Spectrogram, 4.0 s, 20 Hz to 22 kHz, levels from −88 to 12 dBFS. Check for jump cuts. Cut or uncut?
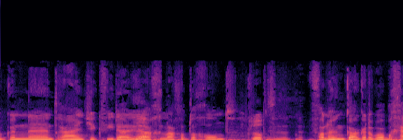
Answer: cut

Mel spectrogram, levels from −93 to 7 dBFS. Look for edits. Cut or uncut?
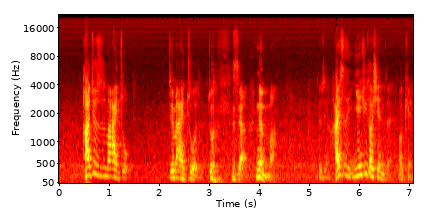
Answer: uncut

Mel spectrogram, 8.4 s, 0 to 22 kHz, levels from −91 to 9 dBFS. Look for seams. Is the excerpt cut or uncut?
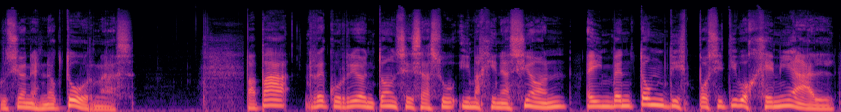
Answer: cut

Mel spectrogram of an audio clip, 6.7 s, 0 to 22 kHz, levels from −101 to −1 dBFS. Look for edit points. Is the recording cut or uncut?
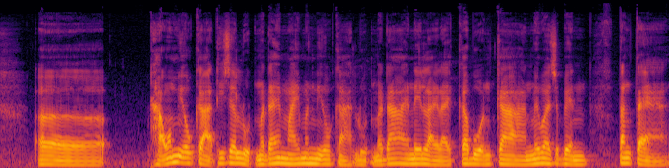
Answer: uncut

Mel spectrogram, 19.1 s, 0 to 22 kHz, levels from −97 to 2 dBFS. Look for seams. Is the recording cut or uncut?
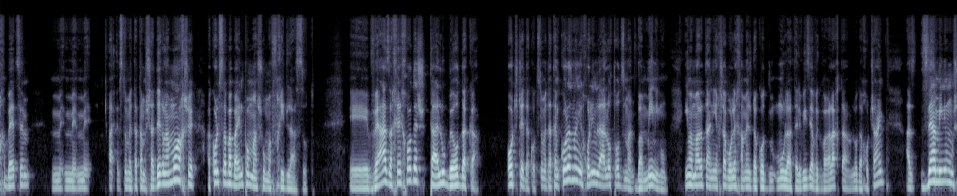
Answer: cut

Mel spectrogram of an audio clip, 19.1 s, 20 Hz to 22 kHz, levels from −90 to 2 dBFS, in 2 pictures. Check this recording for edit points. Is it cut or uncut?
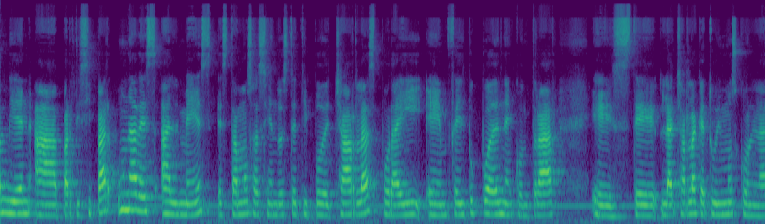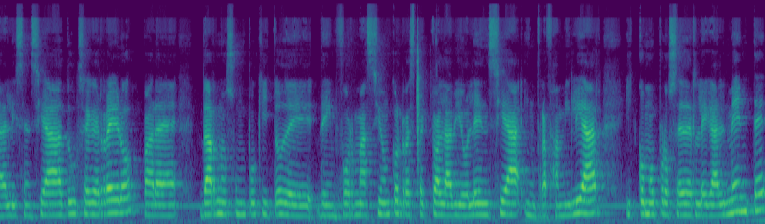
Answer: uncut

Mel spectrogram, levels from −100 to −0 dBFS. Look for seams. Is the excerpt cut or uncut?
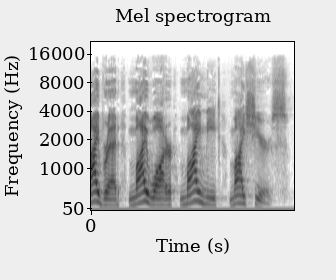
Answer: uncut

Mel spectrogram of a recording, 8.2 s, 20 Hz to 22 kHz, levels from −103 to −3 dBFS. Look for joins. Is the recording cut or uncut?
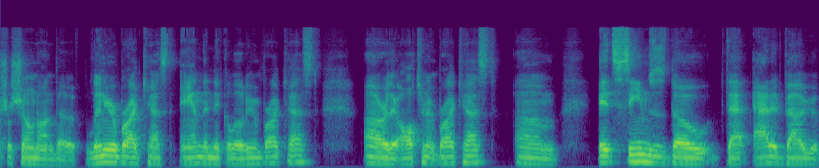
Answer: uncut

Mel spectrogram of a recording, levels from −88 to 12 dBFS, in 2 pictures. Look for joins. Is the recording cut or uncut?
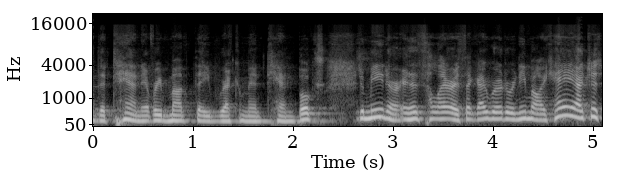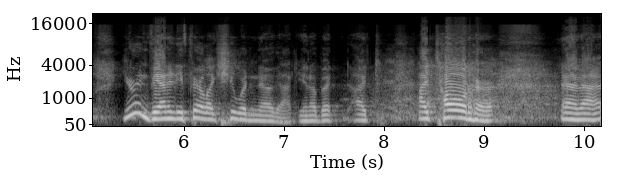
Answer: cut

